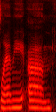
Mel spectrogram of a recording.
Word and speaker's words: Lambie: I know it's spelled Lambie, but this is Lammy.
